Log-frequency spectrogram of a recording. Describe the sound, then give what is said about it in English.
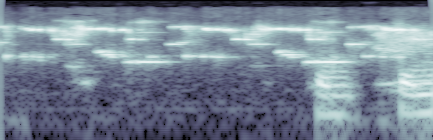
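An outgoing phone call placed through Siri to a show guest rings out as a quick run of bright electronic tones stepping up and down in pitch, then a voice begins talking over the ringing near the end. “I know he was having a little trouble with his internet connection, so we'll give him a little buzz.”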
